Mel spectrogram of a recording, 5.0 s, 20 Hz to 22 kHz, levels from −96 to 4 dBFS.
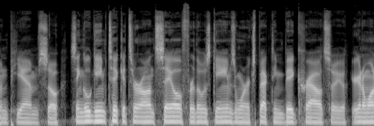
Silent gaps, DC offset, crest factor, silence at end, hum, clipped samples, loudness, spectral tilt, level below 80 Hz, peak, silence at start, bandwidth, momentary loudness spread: none; under 0.1%; 16 dB; 0 s; none; under 0.1%; -19 LUFS; -5.5 dB/octave; -46 dBFS; -2 dBFS; 0 s; 16 kHz; 6 LU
